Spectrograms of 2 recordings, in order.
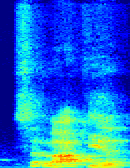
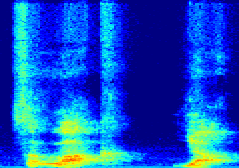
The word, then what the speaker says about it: Salachya: I know I always hear Salaki. All right. This is not Salaki. It's actually Salakiya. Salakya. That's how you properly pronounce it. Salakya.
